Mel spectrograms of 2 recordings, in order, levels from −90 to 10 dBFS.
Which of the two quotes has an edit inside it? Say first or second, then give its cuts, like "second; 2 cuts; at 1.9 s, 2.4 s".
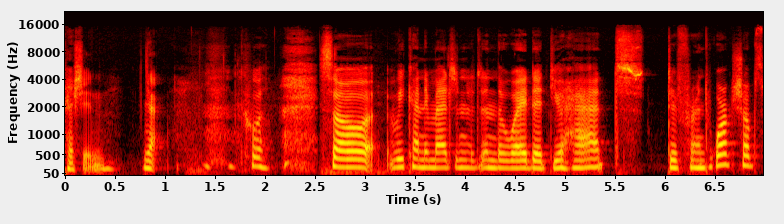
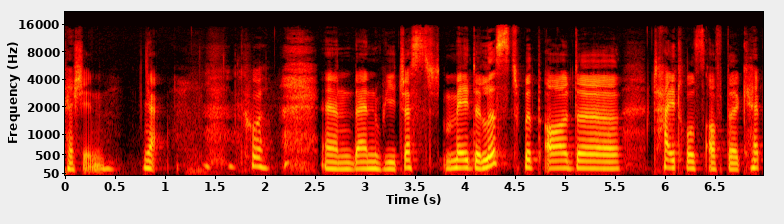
second; 1 cut; at 2.5 s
